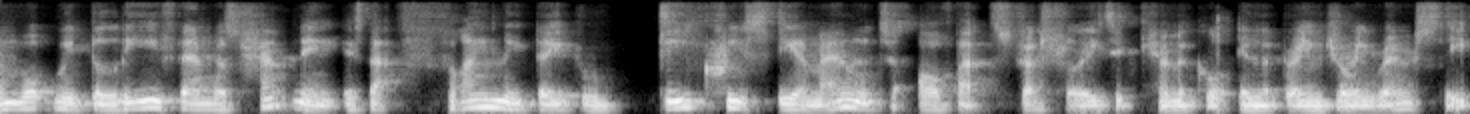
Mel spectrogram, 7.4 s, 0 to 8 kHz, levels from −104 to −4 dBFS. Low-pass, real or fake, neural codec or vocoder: 7.2 kHz; fake; codec, 44.1 kHz, 2.6 kbps, SNAC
